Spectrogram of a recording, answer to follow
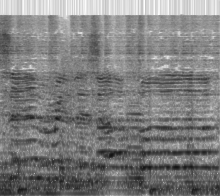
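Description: A girl singing a musical-theatre number into a microphone over musical accompaniment, with long held notes.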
